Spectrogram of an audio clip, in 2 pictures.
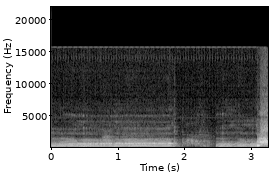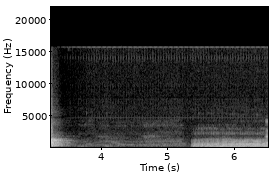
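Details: A Dogue de Bordeaux faces its mirror image: a deep, rolling growl, then a single sharp bark after a pause, a short quiet stretch, and the growling starts again.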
